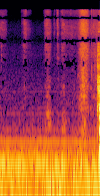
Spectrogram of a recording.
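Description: Faint, intermittent scratching of a pencil drawing on sketchbook paper.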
